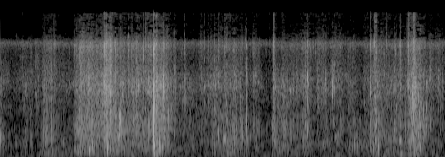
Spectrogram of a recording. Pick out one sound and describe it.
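Footsteps crunch on dry leaves close by.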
